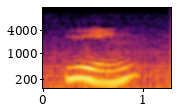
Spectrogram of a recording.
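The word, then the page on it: yun: tone 3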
